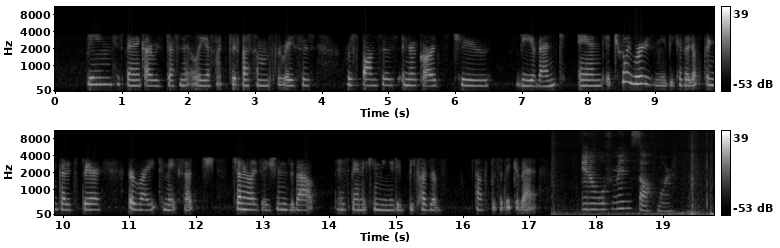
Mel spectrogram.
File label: Audio message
